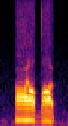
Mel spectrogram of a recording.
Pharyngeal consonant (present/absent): present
